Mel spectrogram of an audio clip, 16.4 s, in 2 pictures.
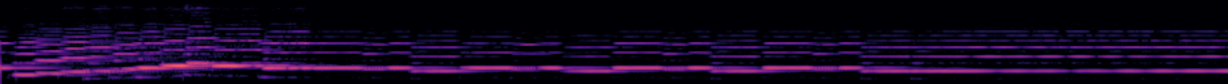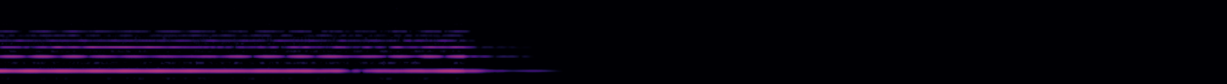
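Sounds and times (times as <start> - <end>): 
violin: 0.0 - 11.4
flute: 0.0 - 11.9.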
